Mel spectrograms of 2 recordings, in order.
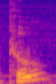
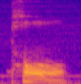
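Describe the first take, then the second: First: The word ends in an oo vowel, no L. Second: The word ends in a dark, back L sound. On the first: The speaker calls it wrong. "or poo" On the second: The speaker calls it right. "but pull"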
